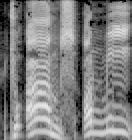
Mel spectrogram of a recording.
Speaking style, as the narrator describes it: shouted before he was fully awake

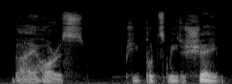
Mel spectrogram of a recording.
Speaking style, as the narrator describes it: he muttered

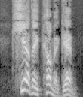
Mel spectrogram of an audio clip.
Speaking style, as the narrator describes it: Raleigh shouted

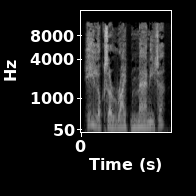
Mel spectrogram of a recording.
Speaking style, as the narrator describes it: Bobby whispered

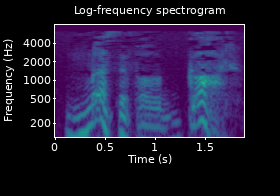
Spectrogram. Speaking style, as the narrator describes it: Hal cried

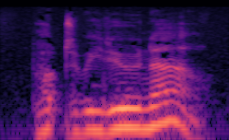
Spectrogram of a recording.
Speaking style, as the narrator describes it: Robin asked

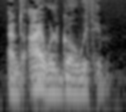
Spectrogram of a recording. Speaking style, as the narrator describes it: said Aberle quietly

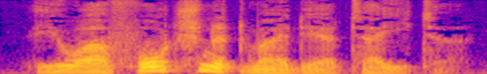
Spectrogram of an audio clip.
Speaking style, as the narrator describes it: my Lord Intef murmured in my ear

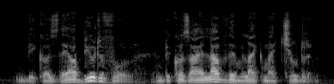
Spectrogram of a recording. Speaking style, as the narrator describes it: said Aberley softly

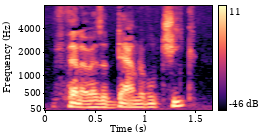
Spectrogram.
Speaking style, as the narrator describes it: he growled fiercely to Robin

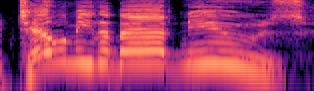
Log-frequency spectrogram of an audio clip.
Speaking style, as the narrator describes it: yelled

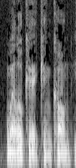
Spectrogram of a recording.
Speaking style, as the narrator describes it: he murmured

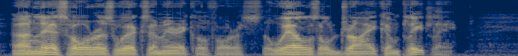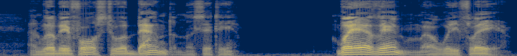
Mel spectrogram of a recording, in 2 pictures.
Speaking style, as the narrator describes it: Hilto summed up gloomily

